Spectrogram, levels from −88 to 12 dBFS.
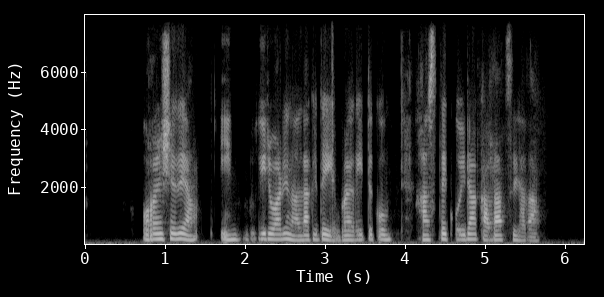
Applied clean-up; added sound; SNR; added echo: neural diffusion model UNIVERSE++.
